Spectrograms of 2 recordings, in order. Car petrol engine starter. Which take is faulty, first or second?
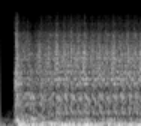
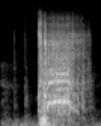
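second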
